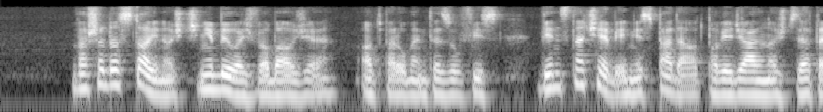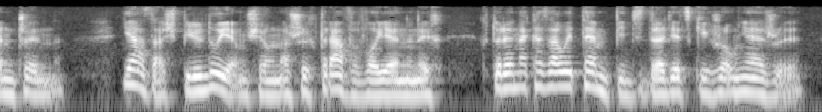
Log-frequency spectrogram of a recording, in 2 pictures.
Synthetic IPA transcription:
vaʂad̪ɔst̪ɔjnɔ̰ɕt͡ɕɲɛbɘwɛʑvɔ̰bɔʑɛʔɔt̪pa̰ɾwmɛnt̪ɛzufʲisvʲjɛnsnat͡ɕebʲjɛ̰ɲɛspad̪a̰ɔ̰t̪̚pɔvʲjed͡ʑalnɔʑd͡ʑzat̪ɛnt͡ʂɘn | jaza̰ɕpʲilnujɛ̰̃ɕɛnaʂɘxpɾavːɔjɛnːɘx | kt̪uɾɛnakazawɘt̪ɛmpʲid͡ʑzd̪ɾad͡ʑɛt̪skʲiɣʐɔ̃w̃ɲɛʐɘ̰

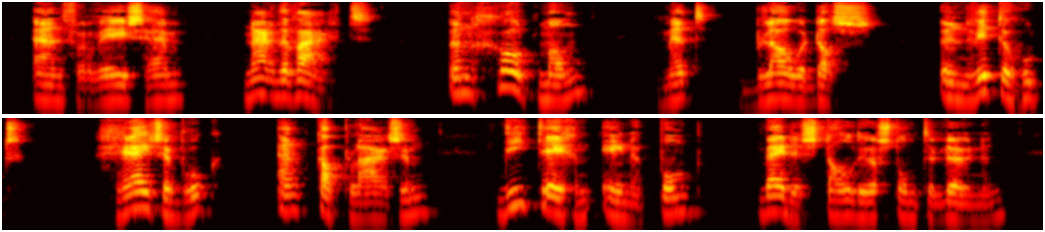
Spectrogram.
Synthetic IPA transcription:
ɛnv̥ərʋejsɦɛm | naːɹdəʋaːrt | ənχrowtmɑn | mɛt | blʌwədɑs | ənʋɪtəɦut | χrɛjzəbruk | ɛnkɑplaːɹzən | ditejχənejnəpɔmp | bɛjdəstɑlˠdøːɹstɔntəløɥnən

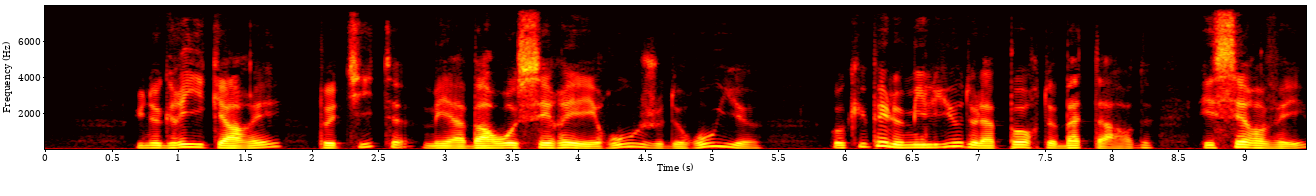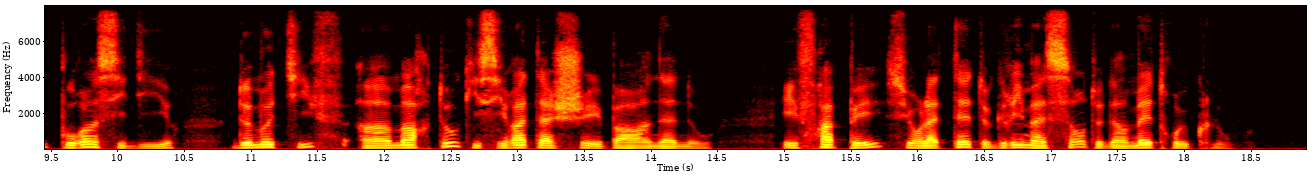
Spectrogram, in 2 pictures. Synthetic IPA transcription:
ynɡʁijkaʁe | pət̪ʰit̪mɛabaʁoseʁeeʁuʒd̪əʁuj | ɔkʲypɛləmiljød̪əlapɔʁt̪bat̪a̰ʁd̪ | esɛʁvepuʁɛ̃sid̪iʁ | d̪əmɔt̪ʰifaɛ̃maʁt̪okʲisiʁat̪aʃɛpaʁɛ̃nano | efχapesyʁlat̪ɛt̪ɡʁimasɑ̃t̪d̪ɛ̃mɛt̪χəklu

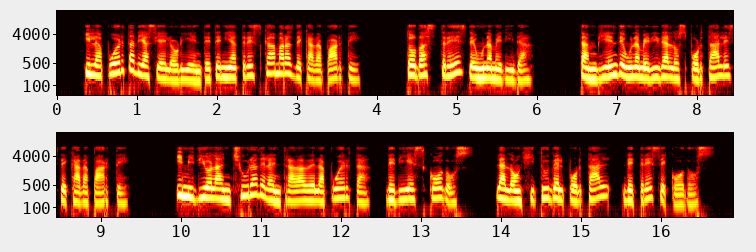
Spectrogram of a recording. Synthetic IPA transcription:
ilapwe̞ɾt̪aðeasjaelo̞ɾje̞nt̪e̞t̪e̞niat̪ɾe̞skamaɾazðe̞kaðapaɾt̪e̞ | t̪o̞ðast̪ɾe̞zðe̞uname̞ðiða | t̪ambje̞nd̪e̞uname̞ðiðalo̞spo̞ɾt̪ale̞zðe̞kaðapaɾt̪e | imiðjo̞laːnt͡ʃuɾaðe̞laent̪ɾaðaðe̞lapwe̞ɾt̪a | ðe̞ðje̞sko̞ðo̞s | lalo̞ŋxit̪uðːe̞lpo̞ɾt̪ald̪e̞t̪ɾe̞se̞ko̞ðos

